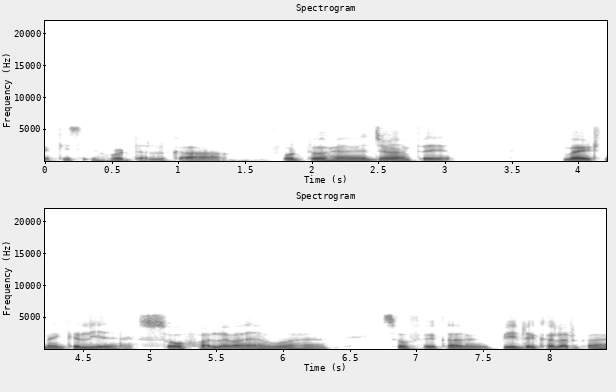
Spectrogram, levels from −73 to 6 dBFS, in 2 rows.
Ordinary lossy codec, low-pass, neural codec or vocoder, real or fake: Opus, 64 kbps; 5.4 kHz; codec, 16 kHz, 0.7 kbps, FocalCodec; fake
